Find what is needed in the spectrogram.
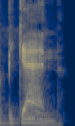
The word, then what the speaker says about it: began: But it's quite difficult for Spanish speakers to pronounce the ah and differentiate, to notice the difference between ah and ah. Began, begun.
